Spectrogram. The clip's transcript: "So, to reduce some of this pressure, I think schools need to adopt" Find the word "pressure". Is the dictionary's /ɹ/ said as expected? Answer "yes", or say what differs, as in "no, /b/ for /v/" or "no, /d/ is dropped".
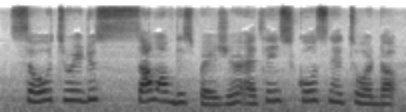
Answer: no, /l/ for /ɹ/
